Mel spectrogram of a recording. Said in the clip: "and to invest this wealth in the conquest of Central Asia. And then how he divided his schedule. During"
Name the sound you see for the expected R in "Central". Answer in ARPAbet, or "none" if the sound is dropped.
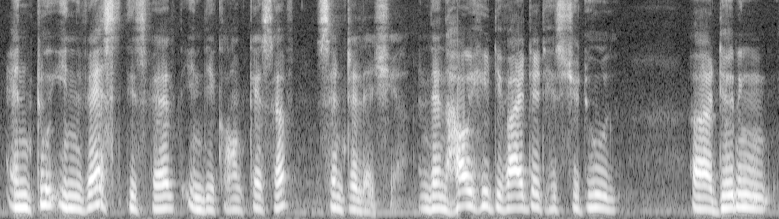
R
